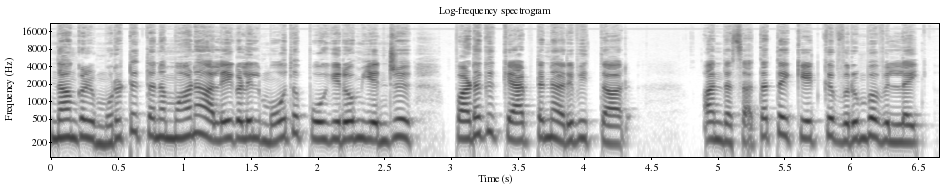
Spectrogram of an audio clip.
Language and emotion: Tamil, fearful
